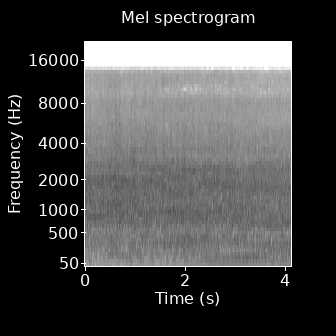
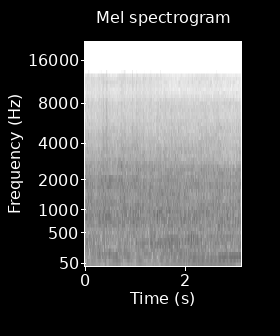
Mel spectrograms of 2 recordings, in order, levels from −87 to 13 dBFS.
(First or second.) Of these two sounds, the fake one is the second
